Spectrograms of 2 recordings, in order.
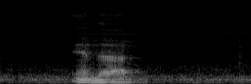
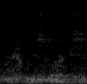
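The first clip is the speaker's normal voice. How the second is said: whisper; 21 dB quieter, much faster than usual. Real, not acted. Muttered aside, unvoiced.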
